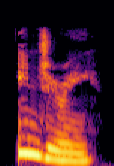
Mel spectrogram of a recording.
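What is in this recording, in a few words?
"injury", British English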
